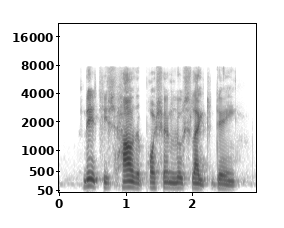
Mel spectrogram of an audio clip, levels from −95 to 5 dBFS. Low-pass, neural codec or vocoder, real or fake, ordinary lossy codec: none; codec, 16 kHz, 4 kbps, X-Codec, HuBERT features, trained on general audio; fake; none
